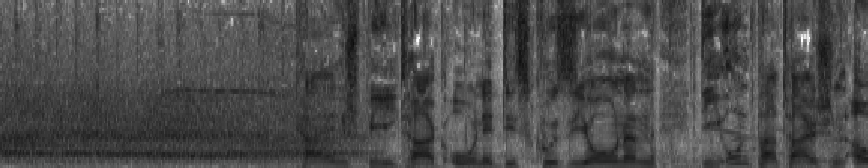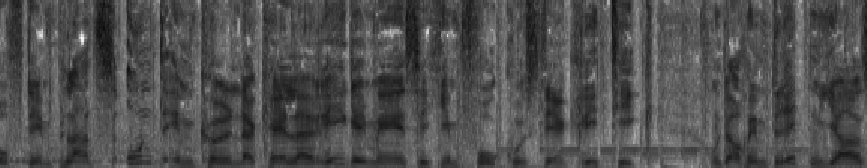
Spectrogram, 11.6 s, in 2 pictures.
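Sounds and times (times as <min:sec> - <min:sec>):
stadium crowd of football fans chanting angrily: 0:00.0 - 0:02.4
speech: 0:02.0 - 0:11.5.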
